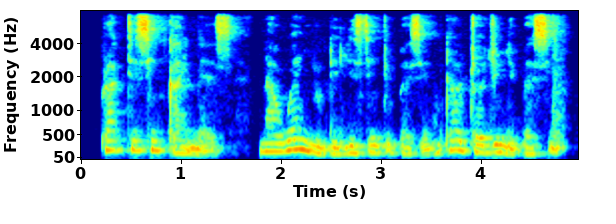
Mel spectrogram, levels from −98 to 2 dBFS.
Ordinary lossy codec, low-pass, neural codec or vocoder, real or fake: none; 7.2 kHz; none; real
